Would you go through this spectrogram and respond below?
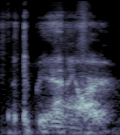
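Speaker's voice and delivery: hushed woodland whisper. Real, not acted. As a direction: whisper it so animals won't hear. Whispering in the woods.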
